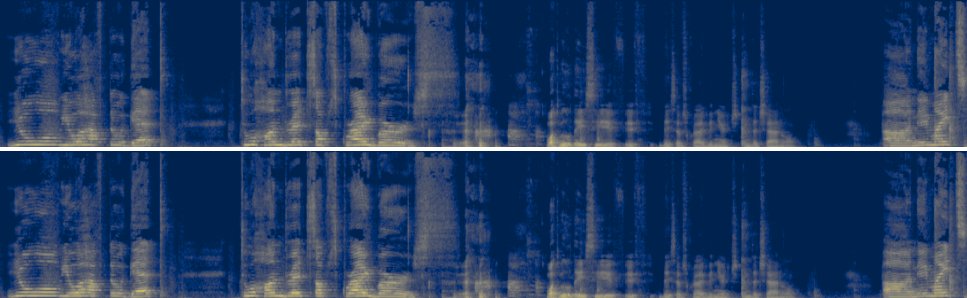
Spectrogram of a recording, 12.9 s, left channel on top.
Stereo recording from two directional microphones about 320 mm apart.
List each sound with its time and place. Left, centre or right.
0.1 s child singing: centre
3.2 s a child's voice: centre
5.9 s music: centre
6.4 s a sound: centre
7.2 s speech: centre
11.7 s a child's voice: centre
